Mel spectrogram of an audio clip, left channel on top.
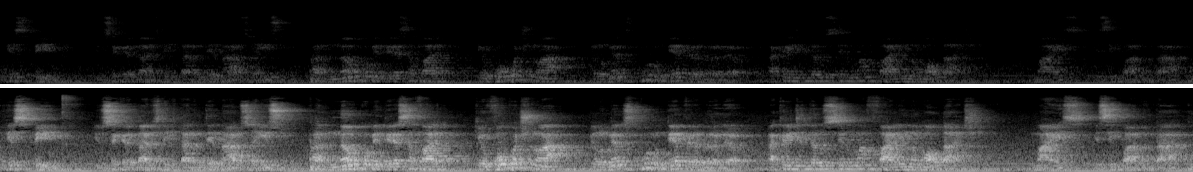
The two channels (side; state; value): left; quieter; 29.4 dB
